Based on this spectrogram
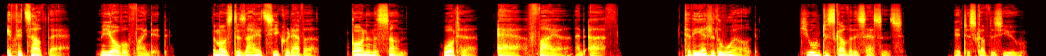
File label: English intimate; OSM Talent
